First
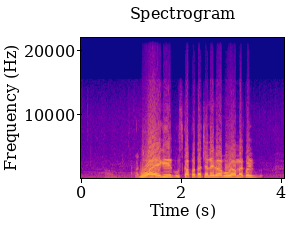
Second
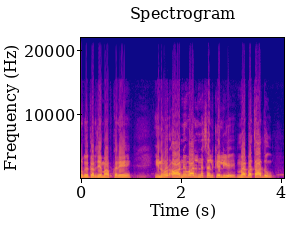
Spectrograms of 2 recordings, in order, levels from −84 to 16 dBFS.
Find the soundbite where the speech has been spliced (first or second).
second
